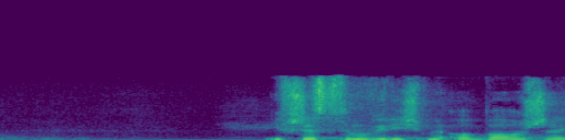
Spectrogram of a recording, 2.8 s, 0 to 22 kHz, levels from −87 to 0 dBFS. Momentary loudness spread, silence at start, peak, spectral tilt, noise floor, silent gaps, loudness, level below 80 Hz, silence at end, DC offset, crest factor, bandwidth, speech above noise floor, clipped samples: 6 LU; 1.35 s; -8 dBFS; -3.5 dB/octave; -58 dBFS; none; -25 LUFS; -56 dBFS; 0 s; under 0.1%; 20 dB; 10 kHz; 33 dB; under 0.1%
